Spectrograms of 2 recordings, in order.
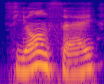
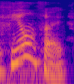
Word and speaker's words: fiancé: Yes, British English likes to anglicize words of French origin, so they pronounce it in an anglicized manner, so they say fiancé. But Americans like French and the French, so they say fiancé, trying to imitate French pronunciation.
